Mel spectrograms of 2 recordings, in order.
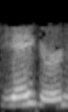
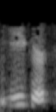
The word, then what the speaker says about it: Yeager: And I says, no, it's Yeager, not Yeager.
